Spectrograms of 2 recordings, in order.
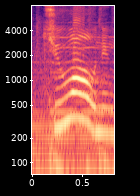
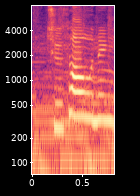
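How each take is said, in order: First: The second syllable starts with a w sound. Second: The second syllable starts with an s sound. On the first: The speaker calls it right. "주워오는 것이 올바른 표현입니다" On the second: The speaker calls it wrong. "주워와라고 잘못 얘기하고"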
